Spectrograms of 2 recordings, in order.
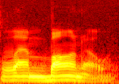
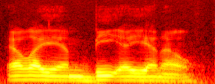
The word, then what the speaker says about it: lambano: the New Testament is a Greek word uh pronounced lambano l-a-m-b-a-n-o lambano is uh let me make sure I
